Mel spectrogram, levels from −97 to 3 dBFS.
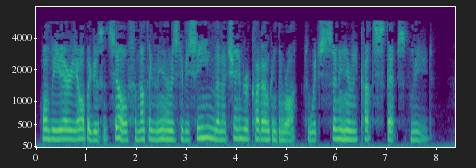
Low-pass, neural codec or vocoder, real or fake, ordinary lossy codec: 7.2 kHz; autoencoder, 22.05 kHz, a latent of 192 numbers a frame, VITS, trained on many speakers; fake; MP3, 24 kbps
